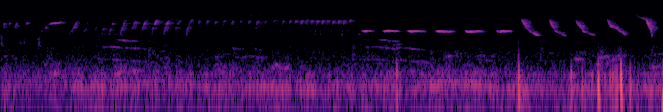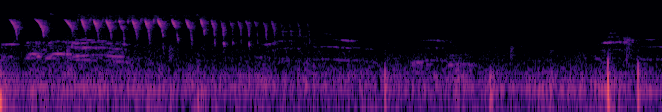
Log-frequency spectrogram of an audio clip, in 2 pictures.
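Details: Canary singing a rapid series of high, descending trilled notes, one long run of quick sweeps followed by a steady repeated note, then a dense fast trill, with faint low background hum and soft murmuring.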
